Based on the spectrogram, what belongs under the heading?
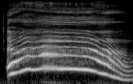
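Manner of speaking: long, high, loud shriek; horrified scream. Acted. Frog sees cheesy fingers, horrified scream. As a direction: scream in horror at full pitch.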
